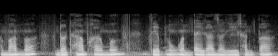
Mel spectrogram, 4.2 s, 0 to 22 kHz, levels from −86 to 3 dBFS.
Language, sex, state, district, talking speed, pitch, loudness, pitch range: Wancho, male, Arunachal Pradesh, Longding, 160 wpm, 140 Hz, -15 LUFS, 130-150 Hz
